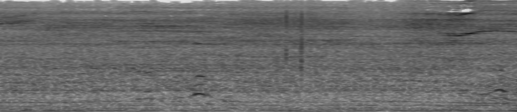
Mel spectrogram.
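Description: A hydraulic crane whines as it swings a load of logs.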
